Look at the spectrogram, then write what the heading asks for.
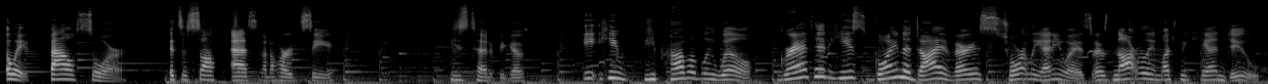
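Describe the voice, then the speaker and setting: A woman livestreaming a game with casual, playful, expressive commentary for her viewers. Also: mid-range voice, a little slow. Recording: game music behind the voice.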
